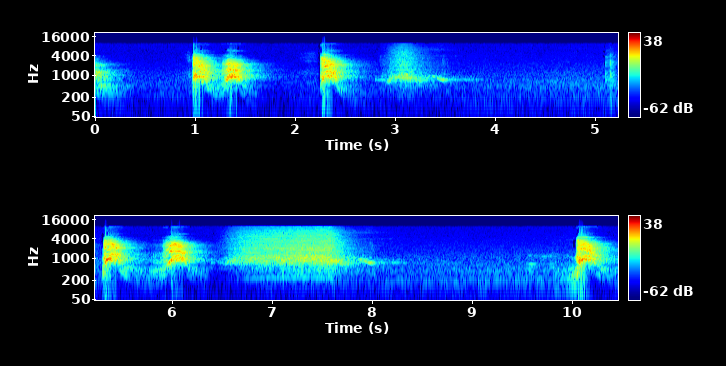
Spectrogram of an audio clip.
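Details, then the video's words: Golden Retriever puppy that dislikes being dried, barking at a hair dryer: short sharp barks in pairs, a loud hiss of the dryer running, then another bark. "Golden Retriever VS secador de pelo"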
